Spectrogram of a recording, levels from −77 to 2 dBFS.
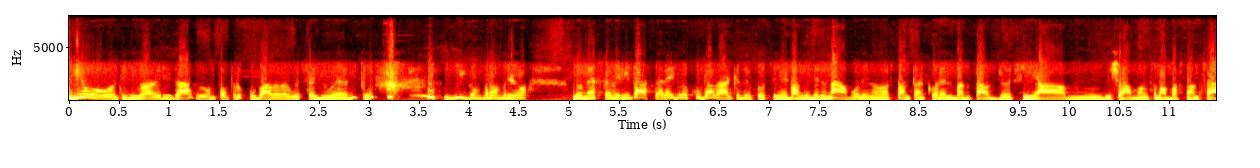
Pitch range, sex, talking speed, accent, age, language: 190-225 Hz, female, 170 wpm, native, 20-39, Italian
